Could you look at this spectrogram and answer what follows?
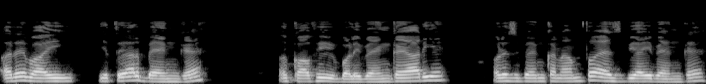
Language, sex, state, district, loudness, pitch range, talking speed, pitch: Hindi, male, Uttar Pradesh, Jyotiba Phule Nagar, -13 LUFS, 145-165 Hz, 195 wpm, 150 Hz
